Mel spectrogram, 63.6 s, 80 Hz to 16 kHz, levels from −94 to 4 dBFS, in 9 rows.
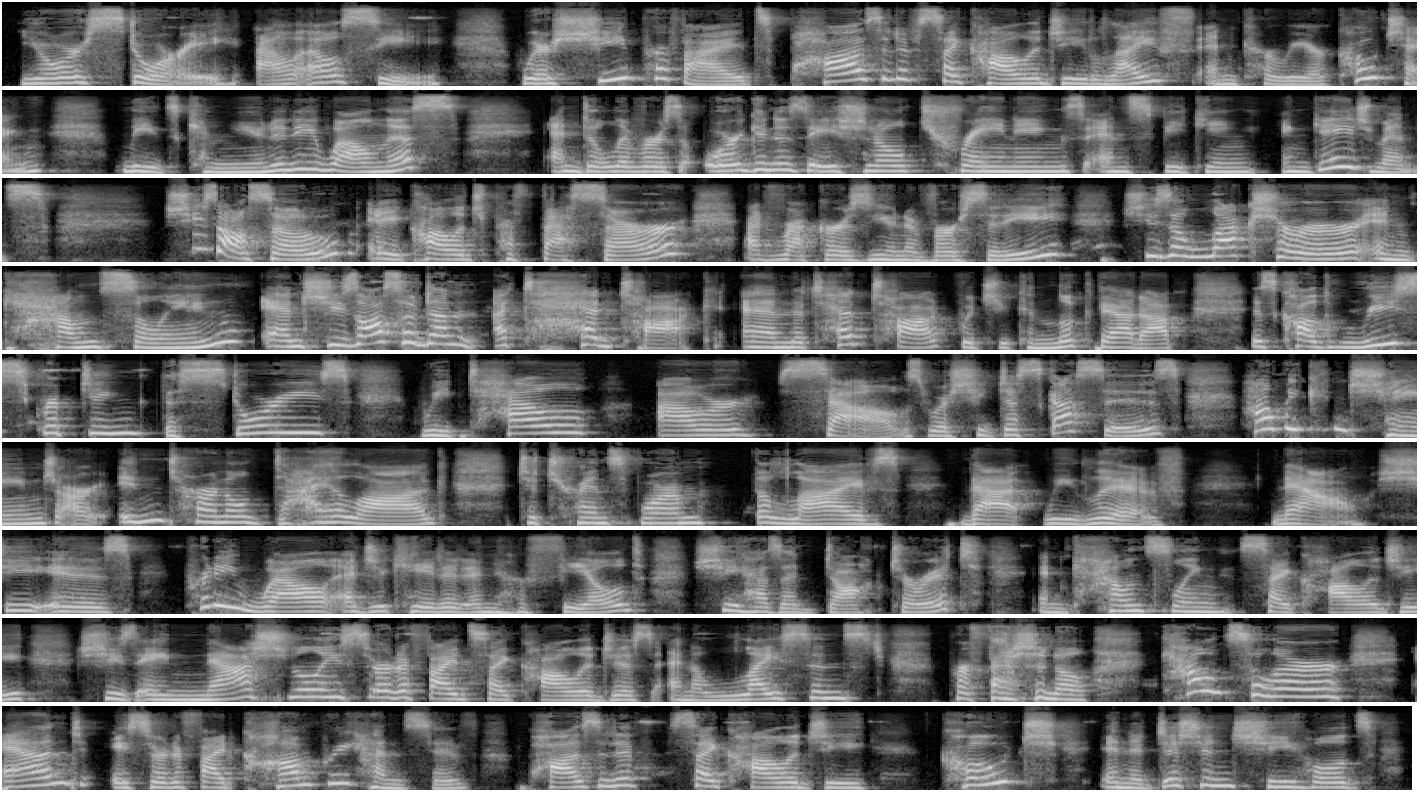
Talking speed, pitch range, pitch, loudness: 105 wpm, 195-280 Hz, 220 Hz, -16 LUFS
